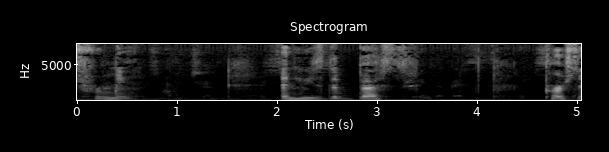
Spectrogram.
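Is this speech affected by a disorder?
Yes: cerebral palsy.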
